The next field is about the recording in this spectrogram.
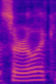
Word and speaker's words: Cyrillic: First, like, go with the XOXO, which was always like taunting him, thinking it was Cyrillic and saying, "Did I pronounce that right? Cyrillic?" – Cyrillic, yeah.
